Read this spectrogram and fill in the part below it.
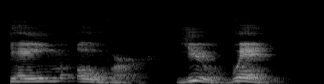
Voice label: game over you win, announcer; instagib; blocks and bullets

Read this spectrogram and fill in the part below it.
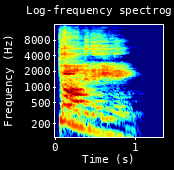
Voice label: "dominating", announcer; instagib; blocks and bullets

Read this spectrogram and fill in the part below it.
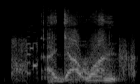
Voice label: enemy down, radio

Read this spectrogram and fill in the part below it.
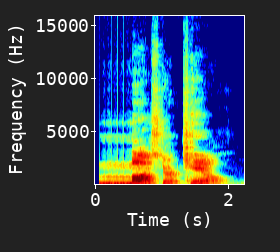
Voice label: "monster kill", announcer; instagib; blocks and bullets

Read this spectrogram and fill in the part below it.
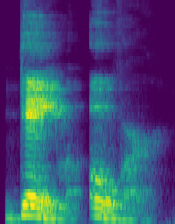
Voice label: game over, announcer; instagib; blocks and bullets

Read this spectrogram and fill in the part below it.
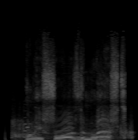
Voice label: enemy, radio

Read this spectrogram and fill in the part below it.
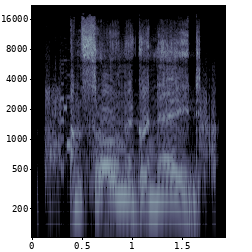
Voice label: grenade, radio

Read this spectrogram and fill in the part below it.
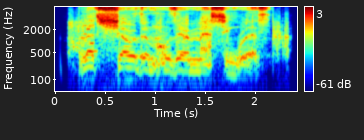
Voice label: roundstart, radio

